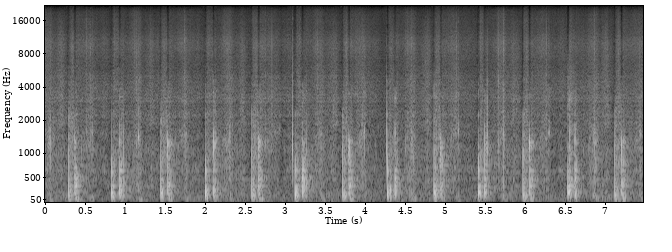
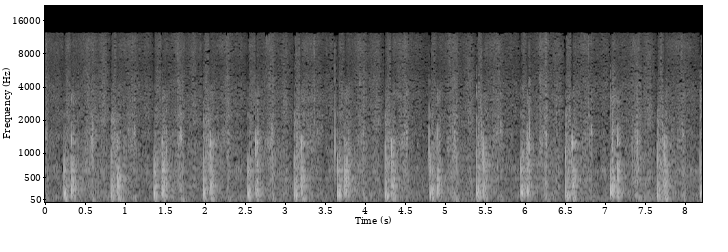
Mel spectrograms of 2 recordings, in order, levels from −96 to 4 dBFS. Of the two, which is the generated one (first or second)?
first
